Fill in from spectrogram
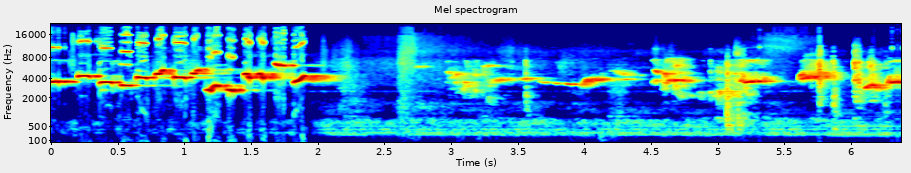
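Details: Brown-streaked flycatcher singing, used to train songbirds: a fast tumbling sequence of high twittering notes, then a short lull before more scattered chirps and warbled phrases return. A soft electrical-like hum runs beneath.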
